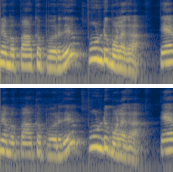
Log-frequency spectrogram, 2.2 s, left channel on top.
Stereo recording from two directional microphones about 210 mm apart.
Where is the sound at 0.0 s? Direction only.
55° left (ahead or behind).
